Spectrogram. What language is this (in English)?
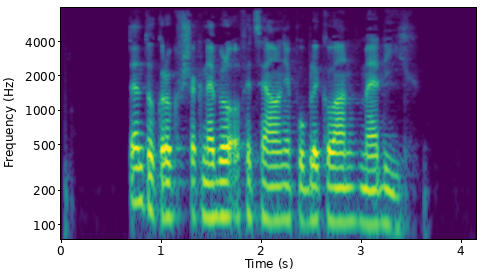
Czech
